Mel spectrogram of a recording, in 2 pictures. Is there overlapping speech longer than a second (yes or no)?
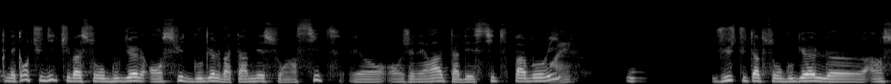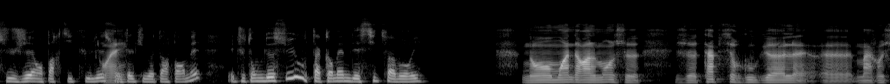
no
